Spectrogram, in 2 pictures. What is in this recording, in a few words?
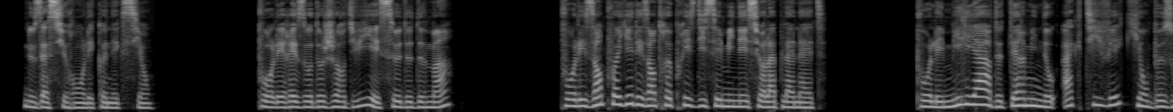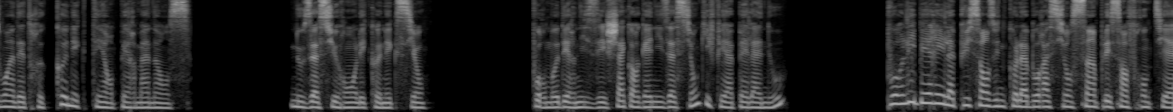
Commercial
